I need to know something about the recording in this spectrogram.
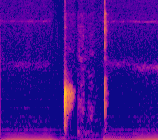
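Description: A single short pop about a second in, followed by a fainter click, as a code block is dragged and snapped into place in a drag-and-drop block-coding editor.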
